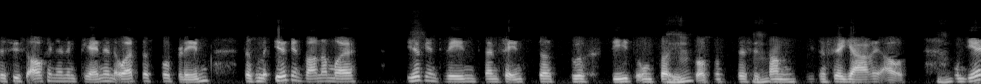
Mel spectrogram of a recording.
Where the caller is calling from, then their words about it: Lower Austria, Austria; Na, noch weiter, ich bin aus Niederösterreich.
